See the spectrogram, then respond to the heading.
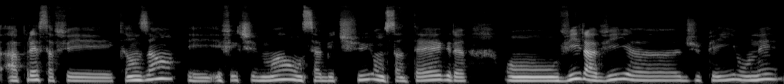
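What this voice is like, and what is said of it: Brazilian accent in French. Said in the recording (French): “j'ai mon accent ... parler le français sans accent ... ma touche brésilienne”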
